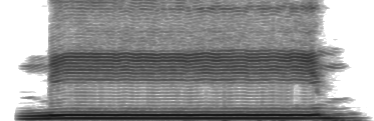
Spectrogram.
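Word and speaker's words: ميم: calf calf লাম লাম মিম নাকের বাঁশি থেকে মিম হরুফের উচ্চারণ করব মিম নুন নুন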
